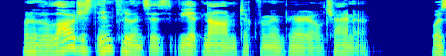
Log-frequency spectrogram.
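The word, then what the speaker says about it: Việt Nam: Eventually, the 2 characters in this name were reversed into Yue Nan, or as it's pronounced in Vietnamese, Vietnam.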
